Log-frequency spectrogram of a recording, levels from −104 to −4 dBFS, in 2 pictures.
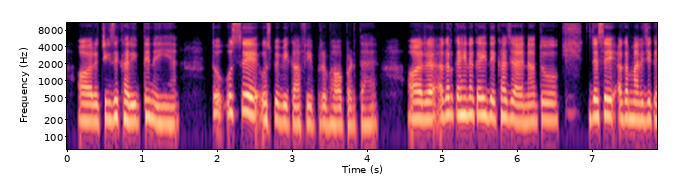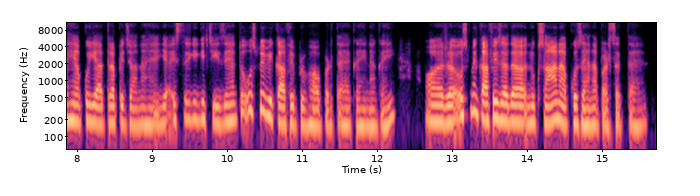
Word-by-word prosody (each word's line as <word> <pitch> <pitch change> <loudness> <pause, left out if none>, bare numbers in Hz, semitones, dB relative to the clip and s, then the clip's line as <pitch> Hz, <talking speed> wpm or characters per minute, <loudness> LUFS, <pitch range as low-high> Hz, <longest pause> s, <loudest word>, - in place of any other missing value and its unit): और 195 -1 +3
चीज़ें 210 +1 +2
खरीदते 190 +2 +3
नहीं 175 -4 0
हैं, 170 +1 -4 0.5
तो 270 - 0
उससे 270 -1 +7
उसपे 205 -2 -1
भी 180 0 +1
काफ़ी 175 +1 -3
प्रभाव 165 0 -3
पड़ता 160 +1 -8
है। 165 +2 -6 0.5
और 210 -1 +4
अगर 230 +4 +3
कहीं 250 -1 +5
न 250 - +3
कहीं 245 0 +4
देखा 230 0 +2
जाए 205 -4 +1
ना, 185 +1 -2
तो 200 0 -3 0.4
जैसे 230 +1 +6
अगर 215 0 -1
मान 210 -1 +2
लीजिए 200 +1 0
कहीं 195 0 0
आपको 185 +2 -4
यात्रा 180 -1 -1
पे 175 - -5
जाना 165 -1 -7
है 165 0 -4
या - - -4
इस 195 - -7
तरीके 205 -1 -5
की 210 - -2
चीज़ 180 0 -5
हैं, 195 +1 -1
तो 200 - -6
उसपे 300 +1 -2
भी 225 - +3
काफ़ी 175 +1 0
प्रभाव 160 -1 -4
पड़ता 155 - -8
है 160 - -4
कहीं 155 0 -5
न 155 0 -5
कहीं। 165 +8 -5 0.5
और 185 -1 +1
उसमें 245 +6 0
काफ़ी 210 0 +3
ज़्यादा 190 -2 +2
नुकसान 180 +2 0
आपको 175 -1 -1
सहना 165 -1 -2
पड़ - - -5
सकता - - -9
है। 155 +2 -8
190 Hz, 220 wpm, -21 LUFS, 170-215 Hz, 0.5 s, उससे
